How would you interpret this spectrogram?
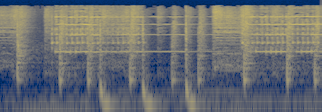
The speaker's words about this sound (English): Which is the ringing phone from ….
